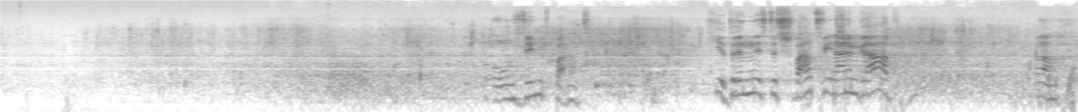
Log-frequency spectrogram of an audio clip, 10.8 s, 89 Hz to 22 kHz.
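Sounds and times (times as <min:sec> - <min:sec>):
rushing river water beneath a drifting raft of ship planks: 0:00.0 - 0:10.7
broad wash of noise: 0:02.2 - 0:10.7
speech: 0:04.9 - 0:06.2, 0:07.2 - 0:09.2, 0:10.4 - 0:10.7.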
